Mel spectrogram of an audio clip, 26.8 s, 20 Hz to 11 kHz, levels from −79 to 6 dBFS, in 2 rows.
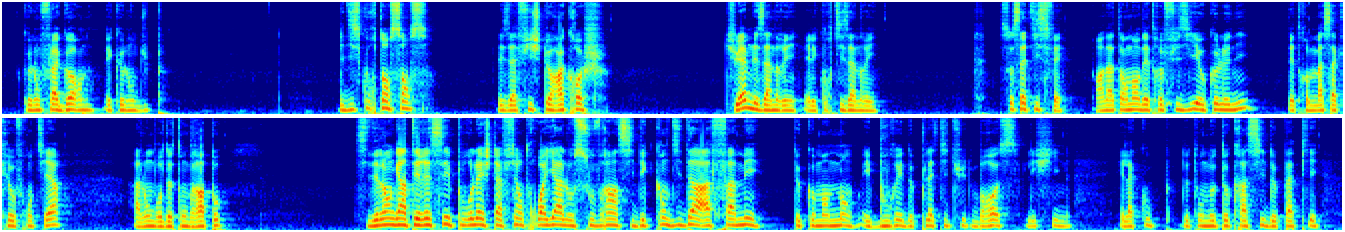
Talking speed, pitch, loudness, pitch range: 155 wpm, 150 Hz, -16 LUFS, 140-170 Hz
